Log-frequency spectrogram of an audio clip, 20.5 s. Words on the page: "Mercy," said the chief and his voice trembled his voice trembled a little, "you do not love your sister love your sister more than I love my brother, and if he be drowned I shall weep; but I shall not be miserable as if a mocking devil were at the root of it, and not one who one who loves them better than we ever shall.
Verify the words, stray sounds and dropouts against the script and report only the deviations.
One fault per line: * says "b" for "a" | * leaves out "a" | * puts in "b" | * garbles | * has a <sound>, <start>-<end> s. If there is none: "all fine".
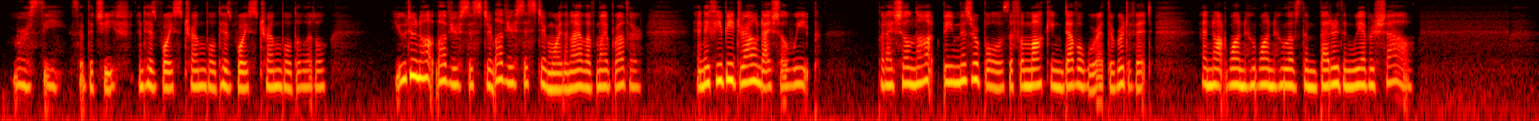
all fine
